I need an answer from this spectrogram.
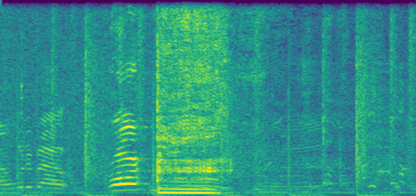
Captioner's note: walrus makes roaring vocalisation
